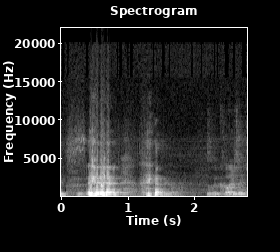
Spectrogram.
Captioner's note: laughter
